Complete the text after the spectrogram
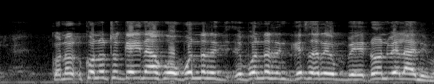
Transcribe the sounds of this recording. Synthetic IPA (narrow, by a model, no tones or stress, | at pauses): kɔnɔkɔnɔtɔɡajnakɔbɔnːatabɔnːataɡɛsaɾɛbɛɗɔnwɛlanima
